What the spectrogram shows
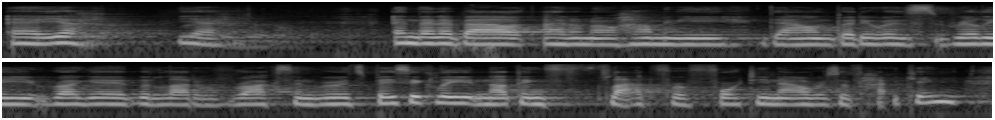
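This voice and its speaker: Speaking at a moderate pace in a medium pitch, a woman with a French accent is heard over noticeable background noise. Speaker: hiker. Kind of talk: slideshow presentation.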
